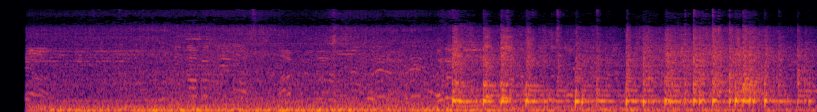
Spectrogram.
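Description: Outdoor street procession: a noisy crowd and traffic rumble, then about halfway through the procession's music starts up, a steady held note over rapid, sharp drum strikes.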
